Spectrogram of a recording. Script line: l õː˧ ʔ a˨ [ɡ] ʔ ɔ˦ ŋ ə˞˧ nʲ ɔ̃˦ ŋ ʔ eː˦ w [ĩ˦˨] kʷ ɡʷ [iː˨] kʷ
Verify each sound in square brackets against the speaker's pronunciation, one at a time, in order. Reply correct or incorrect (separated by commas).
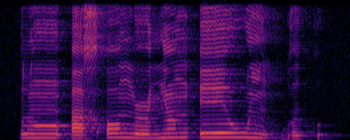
incorrect, correct, incorrect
